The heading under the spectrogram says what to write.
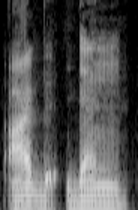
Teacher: Ab ba sukun sekaligus posisinya ada di tengah-tengah bacaan, maka dihukumi qalqalah sugro dan cara membacanya harus dipantulkan dengan suara pantulan yang tipis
